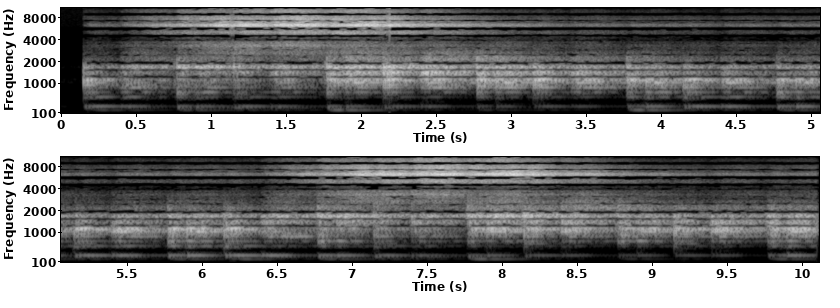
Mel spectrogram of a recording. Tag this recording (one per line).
drums-beat
drums
fx
drums-loop
texture
psychedelic
vcoder
ambient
